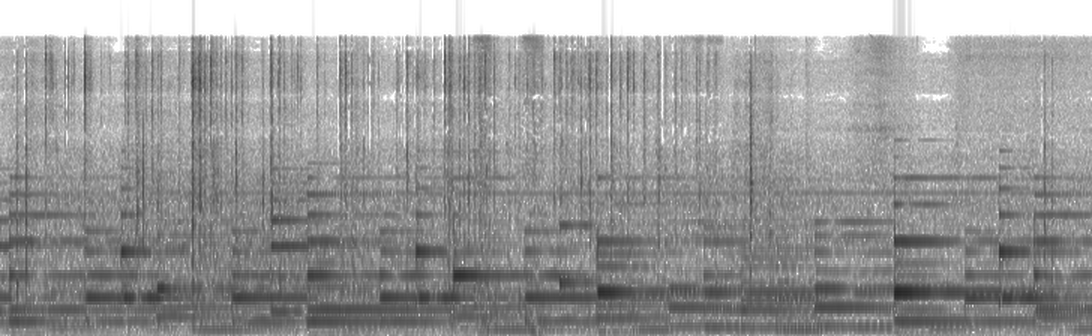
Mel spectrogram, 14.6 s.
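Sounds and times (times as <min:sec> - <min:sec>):
soft piano notes: 0:00.0 - 0:14.5
keyboard typing clicks: 0:00.2 - 0:10.2.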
